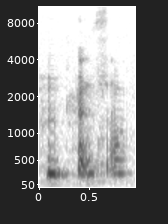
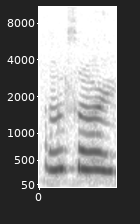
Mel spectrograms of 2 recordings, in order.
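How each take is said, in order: First: Whispered apology after a laugh; unvoiced sorry after laughing; breathy whispered apology. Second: Pitched-up teary sorry; higher, louder apology. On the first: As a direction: whisper it, catching your breath. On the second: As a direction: voice jumps up on sorry. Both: Real, not acted.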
